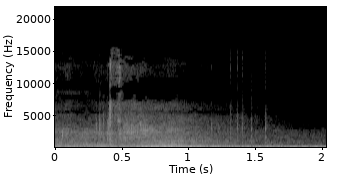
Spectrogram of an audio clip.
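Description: Quiet indoor room tone: a steady low hum with faint handling noise and a faint click about half a second in.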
